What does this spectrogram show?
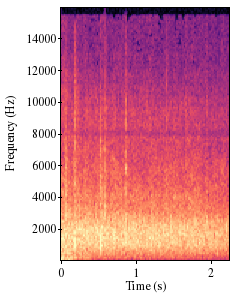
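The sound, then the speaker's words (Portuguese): A crowd at a Marian camp applauds for Our Lady (Nossa Senhora) after a Hail Mary prayer. It is a dense wash of many hands clapping at once, fairly loud and sustained without a break for the whole stretch, with no voices standing out. “Dá uma salva de palmas para Nossa Senhora.”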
